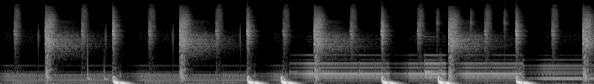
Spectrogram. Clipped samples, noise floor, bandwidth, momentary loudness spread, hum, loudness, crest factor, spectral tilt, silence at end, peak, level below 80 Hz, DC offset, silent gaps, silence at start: under 0.1%; -36 dBFS; 16.5 kHz; 16 LU; none; -19 LUFS; 16 dB; -4.5 dB/octave; 0 s; -2 dBFS; -22 dBFS; under 0.1%; none; 0.05 s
